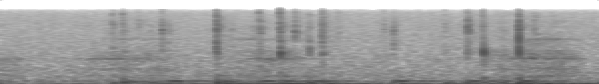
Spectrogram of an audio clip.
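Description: Fingers tap on a computer keyboard in a brief burst of close, quick, irregular clicks over a quiet background with no talking.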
